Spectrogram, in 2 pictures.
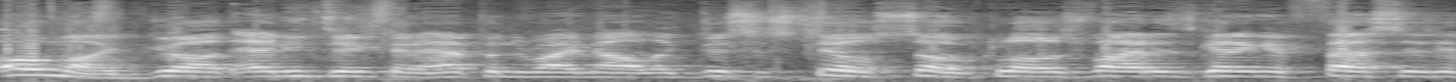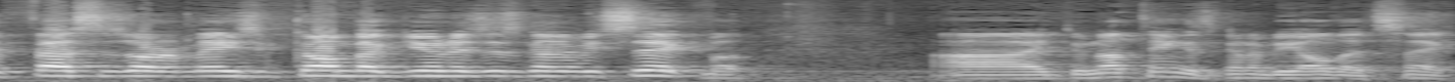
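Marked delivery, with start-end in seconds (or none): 0.0-7.2 high, loud mock hype shout. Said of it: "shout into the microphone and be like".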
